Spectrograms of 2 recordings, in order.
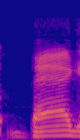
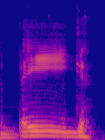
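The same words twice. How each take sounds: First: Said in the usual way. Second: BAG drawn out as "bayg"; mimicked regional "bayg" for bag; Midwestern vowel. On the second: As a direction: say bag with a long "ay", as in vague. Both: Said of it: "when she says".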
